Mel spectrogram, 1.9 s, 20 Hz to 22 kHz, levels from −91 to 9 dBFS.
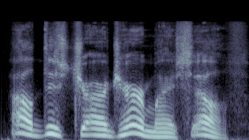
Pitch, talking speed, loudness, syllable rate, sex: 160 Hz, 130 wpm, -15 LUFS, 4.1 syllables/s, male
